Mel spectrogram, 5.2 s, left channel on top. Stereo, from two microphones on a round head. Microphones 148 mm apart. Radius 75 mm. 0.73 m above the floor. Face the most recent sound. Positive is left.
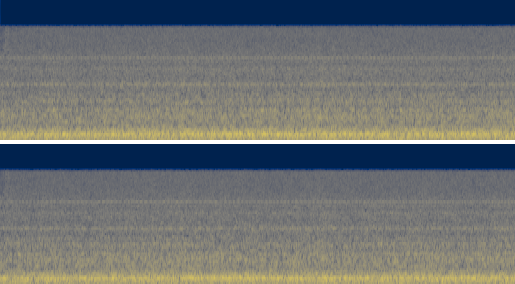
No sound to turn to.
